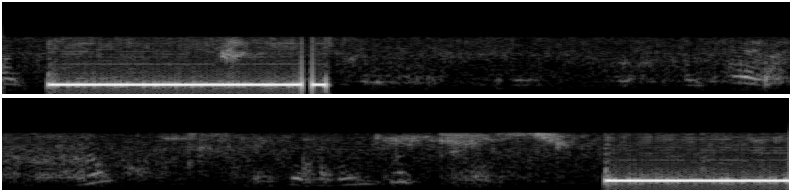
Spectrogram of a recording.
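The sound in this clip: Telephone ringback tone on an unanswered call: a steady mid-pitched tone lasts about one second, then a gap of roughly four seconds with faint low noises, then the same tone returns.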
